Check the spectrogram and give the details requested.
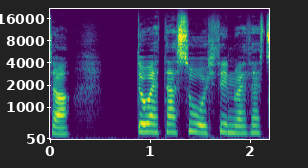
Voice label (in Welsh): "swllt", Welsh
